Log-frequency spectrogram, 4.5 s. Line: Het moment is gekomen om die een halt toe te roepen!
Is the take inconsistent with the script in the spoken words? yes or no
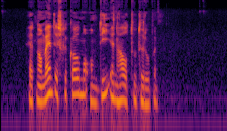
no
